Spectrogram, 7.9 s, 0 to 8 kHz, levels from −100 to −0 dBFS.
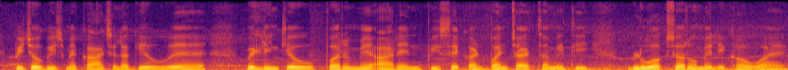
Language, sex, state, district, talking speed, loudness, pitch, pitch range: Hindi, male, West Bengal, Purulia, 165 wpm, -16 LUFS, 145 Hz, 140-150 Hz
